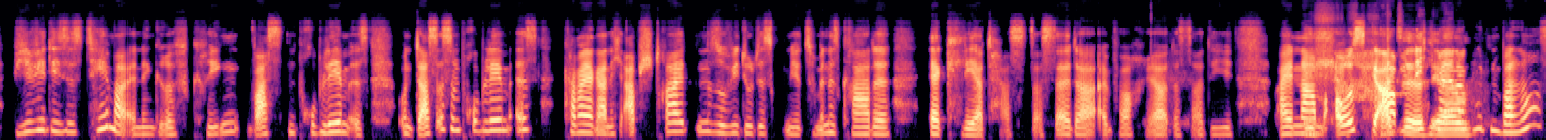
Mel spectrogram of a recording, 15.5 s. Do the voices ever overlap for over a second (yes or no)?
yes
